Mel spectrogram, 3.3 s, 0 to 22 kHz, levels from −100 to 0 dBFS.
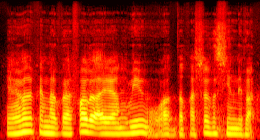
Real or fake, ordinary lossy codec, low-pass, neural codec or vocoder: fake; none; none; codec, 44.1 kHz, 1.7 kbps, Pupu-Codec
